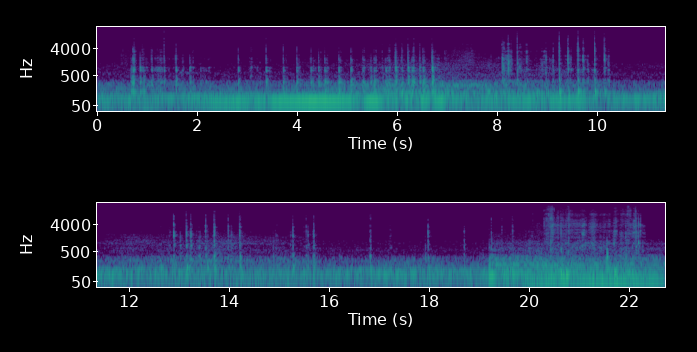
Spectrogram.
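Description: A cat's claws scratching and tapping on a cardboard box in quick runs of small dry ticks, with a louder rustle of the cardboard near the end.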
